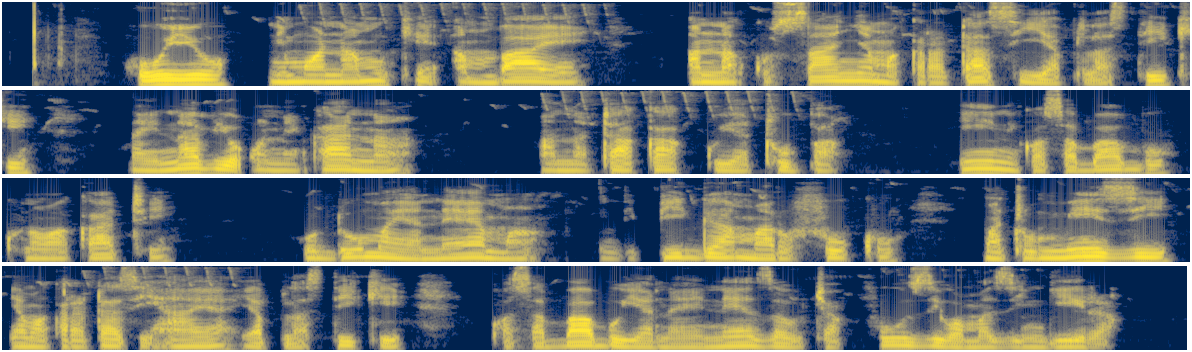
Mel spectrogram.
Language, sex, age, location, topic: Swahili, male, 25-35, Nairobi, government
